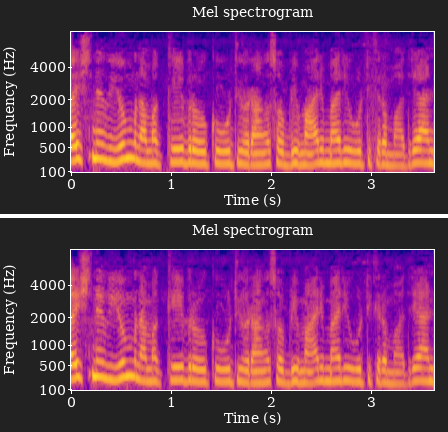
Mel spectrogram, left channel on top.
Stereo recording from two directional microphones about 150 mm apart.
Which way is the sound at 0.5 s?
Centre (ahead or behind).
